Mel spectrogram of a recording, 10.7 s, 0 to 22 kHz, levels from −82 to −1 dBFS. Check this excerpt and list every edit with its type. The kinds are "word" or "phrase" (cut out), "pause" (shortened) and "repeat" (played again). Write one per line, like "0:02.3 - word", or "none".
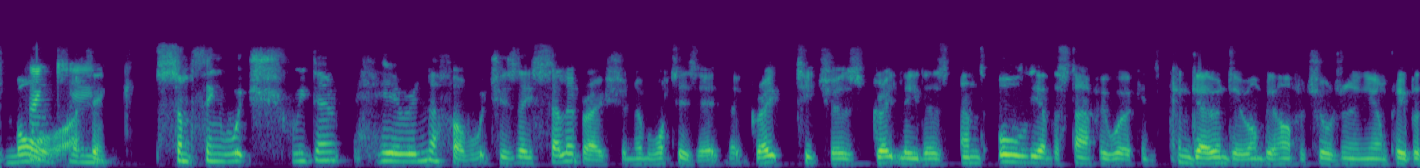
0:01.1 - pause
0:08.6 - word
